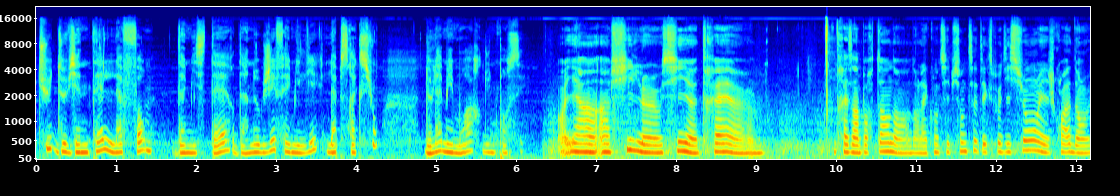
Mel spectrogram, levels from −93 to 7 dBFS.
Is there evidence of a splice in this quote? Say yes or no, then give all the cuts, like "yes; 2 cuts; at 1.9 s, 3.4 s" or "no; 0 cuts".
no; 0 cuts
